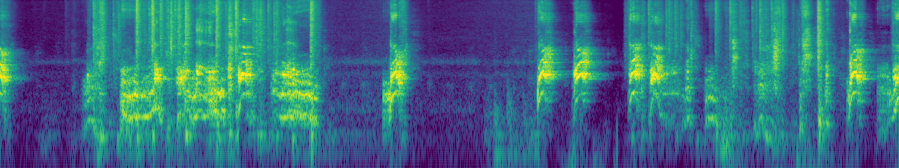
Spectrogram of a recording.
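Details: Rapid, dense barking from a Pomeranian, a long burst of overlapping sharp yaps followed by silence, then another flurry of high barks and snappy yips, some with a rough, growly edge.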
